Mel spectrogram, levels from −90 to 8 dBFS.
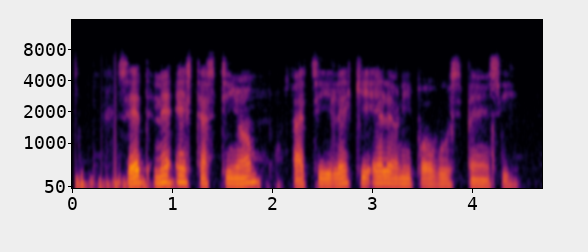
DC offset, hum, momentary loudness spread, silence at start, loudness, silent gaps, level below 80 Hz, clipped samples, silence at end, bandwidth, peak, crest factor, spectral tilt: under 0.1%; none; 12 LU; 0.05 s; -27 LUFS; none; -50 dBFS; under 0.1%; 0.25 s; 7 kHz; -6 dBFS; 20 dB; -7.5 dB/octave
